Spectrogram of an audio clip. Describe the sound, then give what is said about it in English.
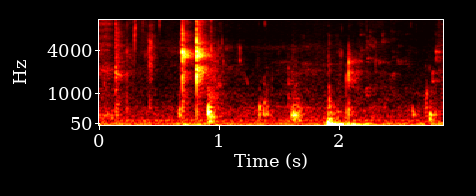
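Wet squishing and swishing come from a mouth being rinsed with liquid after drinking sour beer, heard as a few faint, irregular bursts separated by quieter gaps. “Let me rinse my hocico because it is very sour right now.”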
